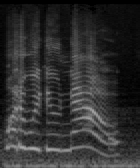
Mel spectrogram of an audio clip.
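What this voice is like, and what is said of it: Small, squeaky voice. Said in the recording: “Squeaked Ted in a small voice.”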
